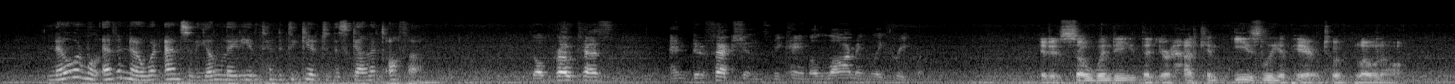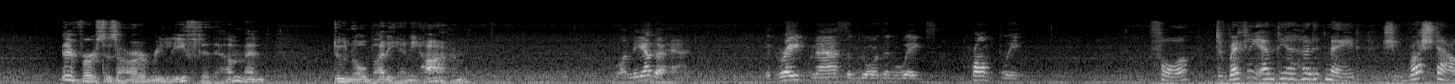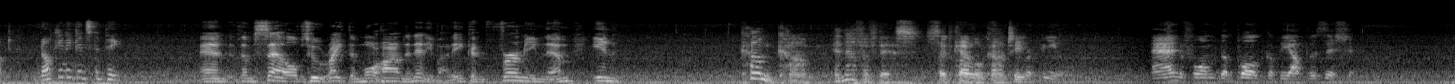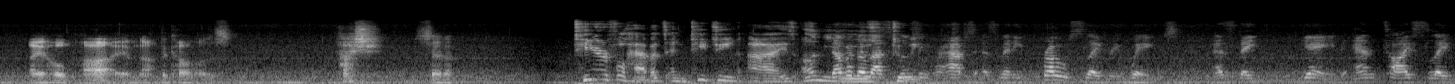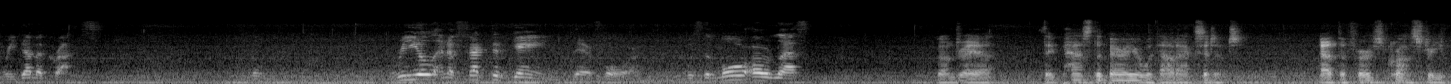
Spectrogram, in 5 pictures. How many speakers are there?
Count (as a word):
four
